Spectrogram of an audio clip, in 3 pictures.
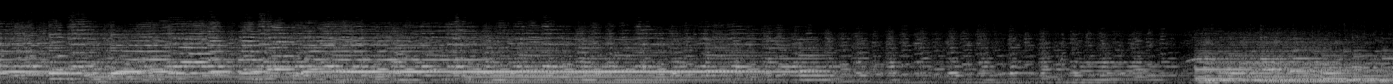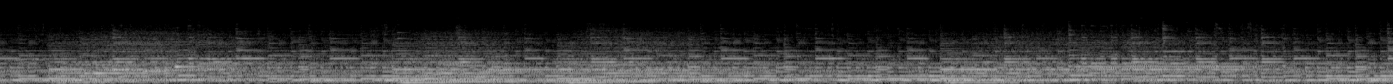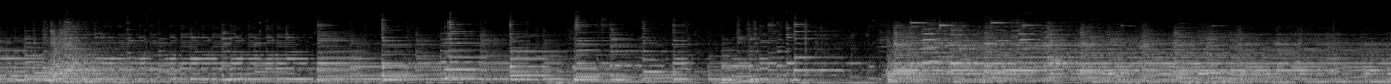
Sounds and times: Bowed string instrument: 0.0 - 41.7
Classical music: 0.0 - 41.7
Guitar: 0.0 - 41.7
Orchestra: 0.0 - 41.7.

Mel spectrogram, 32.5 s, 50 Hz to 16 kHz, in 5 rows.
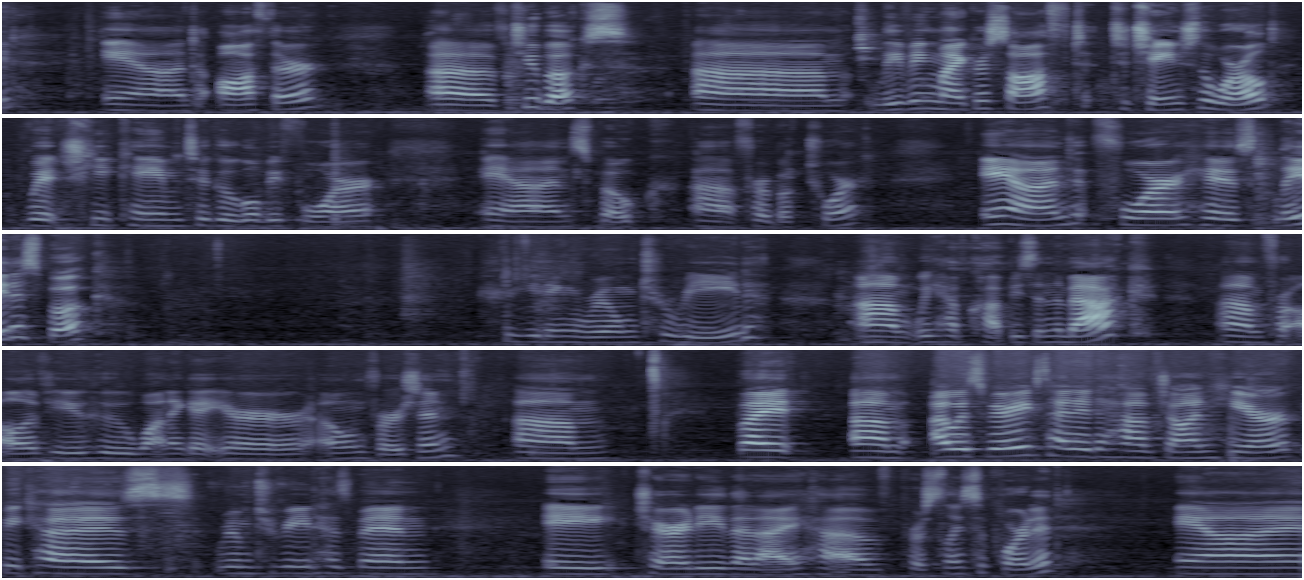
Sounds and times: Speech: 0.0 - 1.6, 2.2 - 10.8, 11.4 - 13.6, 15.5 - 22.6, 23.2 - 32.5.

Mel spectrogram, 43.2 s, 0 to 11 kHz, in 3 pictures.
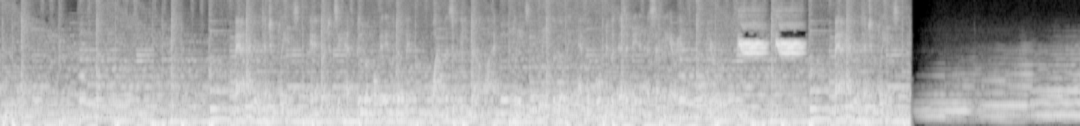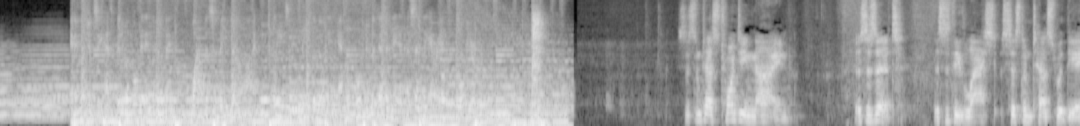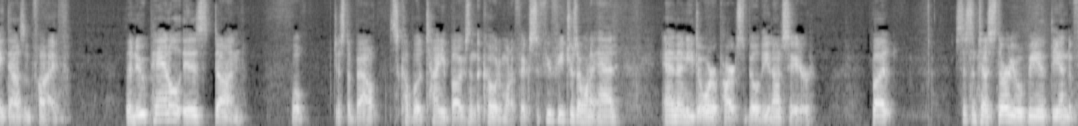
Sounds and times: Music: 0.0 - 22.1
Speech: 3.1 - 9.8, 11.1 - 12.2, 15.4 - 21.0, 23.4 - 25.0, 25.8 - 29.8, 30.5 - 32.1, 32.7 - 39.7, 40.4 - 40.8, 41.6 - 43.1.

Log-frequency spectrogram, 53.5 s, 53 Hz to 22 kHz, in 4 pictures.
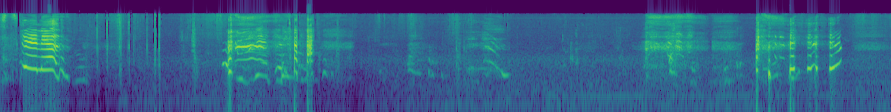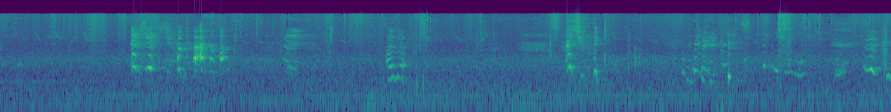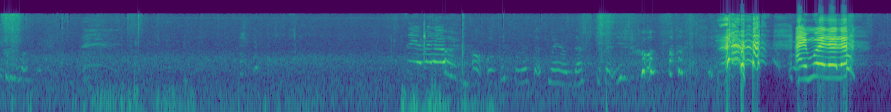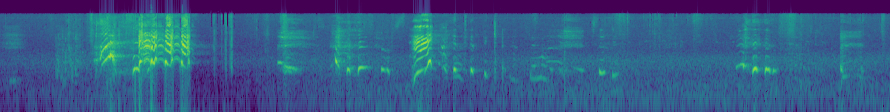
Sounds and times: Outside, rural or natural: 0.0 - 53.4.

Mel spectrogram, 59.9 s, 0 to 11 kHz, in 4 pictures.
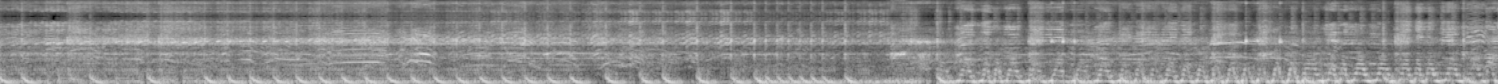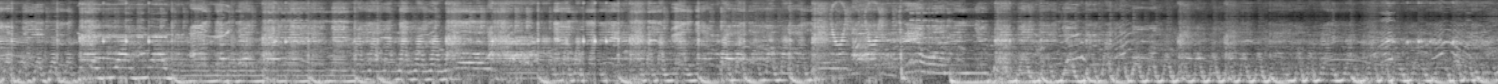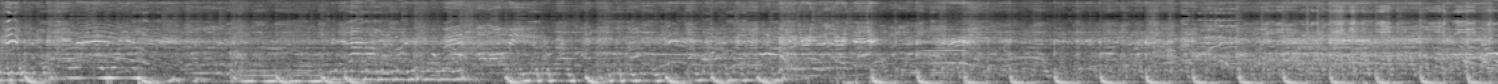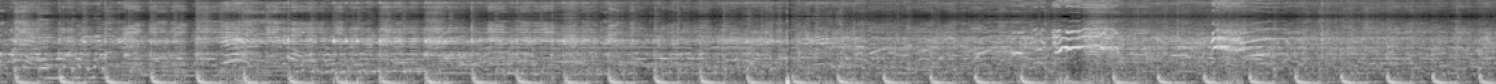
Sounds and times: Music: 0.0 - 59.9
Speech: 0.0 - 59.9.

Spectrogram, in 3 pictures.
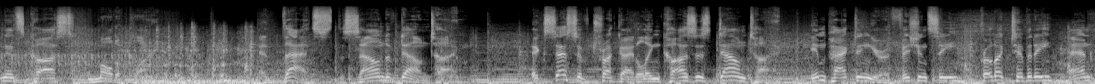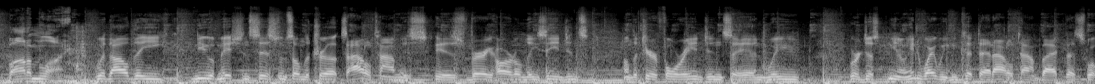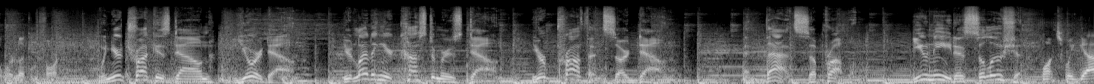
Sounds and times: Speech: 0.0 - 1.7, 2.6 - 4.7, 5.3 - 28.7, 29.4 - 32.8
Music: 0.0 - 32.8.

